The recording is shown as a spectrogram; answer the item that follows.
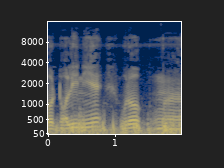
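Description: A cow mooing: a long, drawn-out low call, then a shorter one near the end.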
